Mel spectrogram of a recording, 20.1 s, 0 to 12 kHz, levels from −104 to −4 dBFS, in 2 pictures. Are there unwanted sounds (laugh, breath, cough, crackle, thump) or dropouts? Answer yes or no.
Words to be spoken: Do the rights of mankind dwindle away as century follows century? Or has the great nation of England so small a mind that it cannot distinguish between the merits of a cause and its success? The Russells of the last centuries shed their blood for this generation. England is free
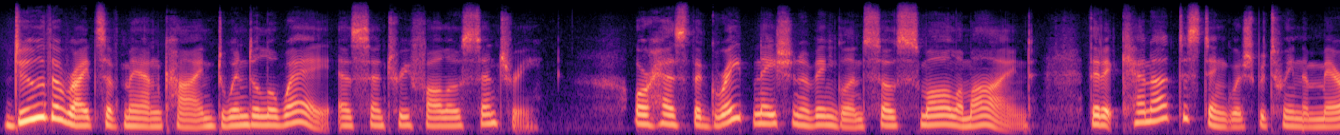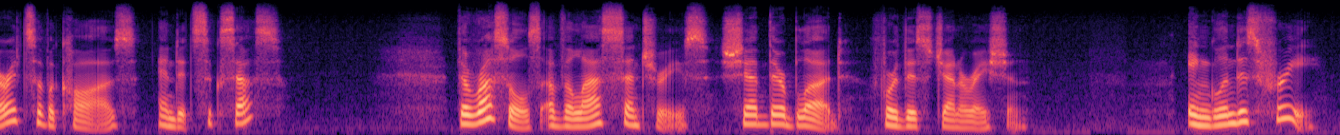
no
